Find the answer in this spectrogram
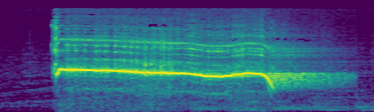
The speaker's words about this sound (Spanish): ¿Has oído ese grito? ¿A qué grito te refieres? ¡A ese grito! Sí, sí, que lo he oído.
